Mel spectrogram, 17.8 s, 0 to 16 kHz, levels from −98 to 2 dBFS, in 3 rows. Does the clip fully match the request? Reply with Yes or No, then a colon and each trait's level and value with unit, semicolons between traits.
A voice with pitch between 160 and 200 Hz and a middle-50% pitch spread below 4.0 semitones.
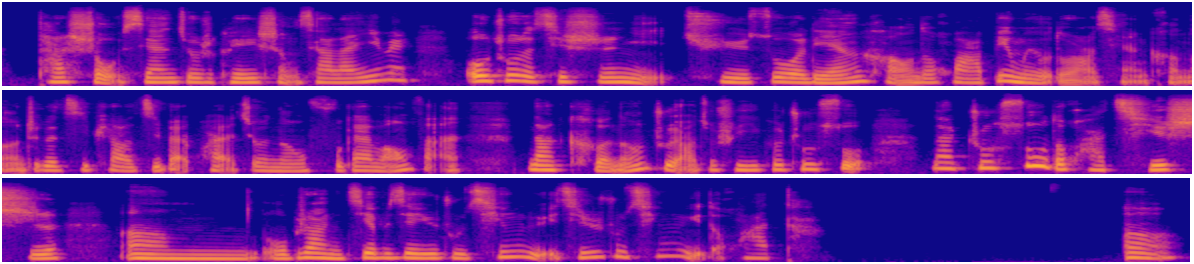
Yes: high, 195 Hz; average, 3.4 semitones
